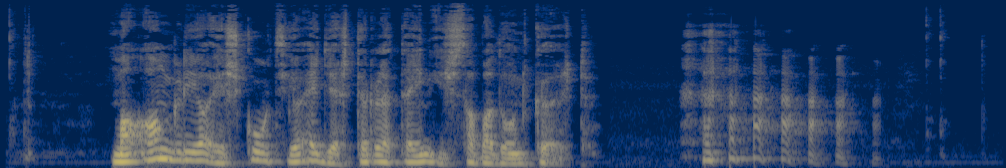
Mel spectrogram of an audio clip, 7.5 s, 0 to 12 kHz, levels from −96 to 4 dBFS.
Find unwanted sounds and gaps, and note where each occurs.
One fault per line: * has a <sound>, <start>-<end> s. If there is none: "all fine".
* has a laugh, 5.1-6.6 s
